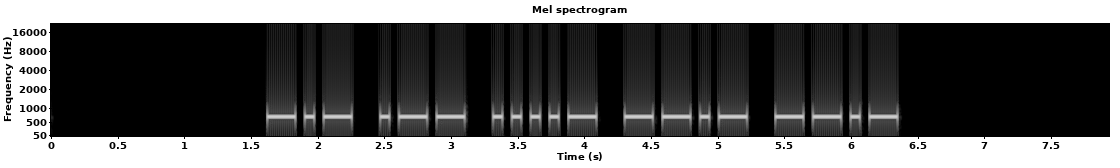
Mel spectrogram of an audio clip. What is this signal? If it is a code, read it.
Morse code, heard as a keyed tone, about 20 wpm, 700 Hz. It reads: KW4QQ
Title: Speed Racing - USA Call Signs 17wpm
